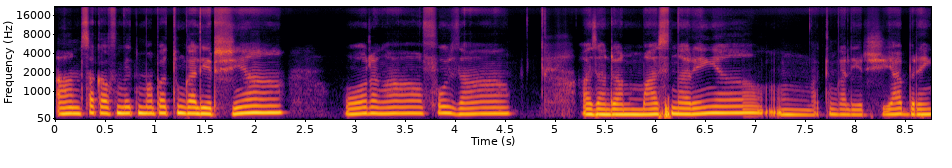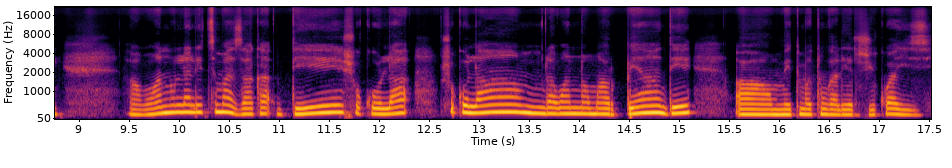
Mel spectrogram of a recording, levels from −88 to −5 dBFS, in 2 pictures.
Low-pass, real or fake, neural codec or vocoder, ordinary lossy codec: none; fake; autoencoder, 48 kHz, 128 numbers a frame, DAC-VAE, trained on Japanese speech; none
